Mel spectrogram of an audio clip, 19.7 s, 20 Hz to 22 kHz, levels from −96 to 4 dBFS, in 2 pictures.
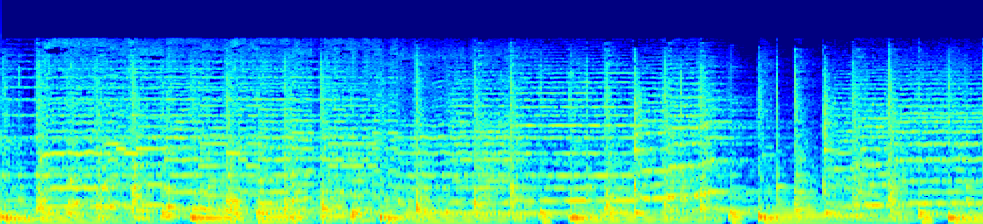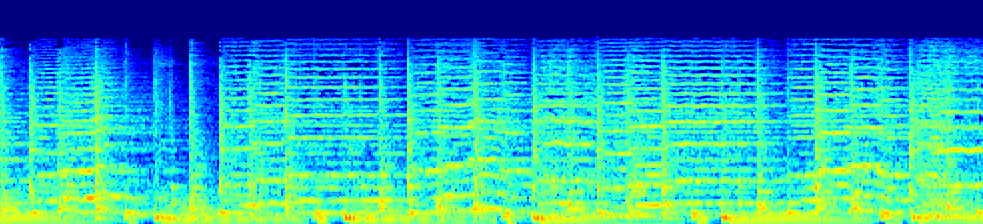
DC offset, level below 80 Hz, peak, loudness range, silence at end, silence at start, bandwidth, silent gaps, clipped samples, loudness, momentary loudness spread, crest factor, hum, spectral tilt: under 0.1%; -46 dBFS; -12 dBFS; 3 LU; 0 s; 0 s; 11.5 kHz; none; under 0.1%; -29 LUFS; 5 LU; 16 dB; none; -5 dB/octave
